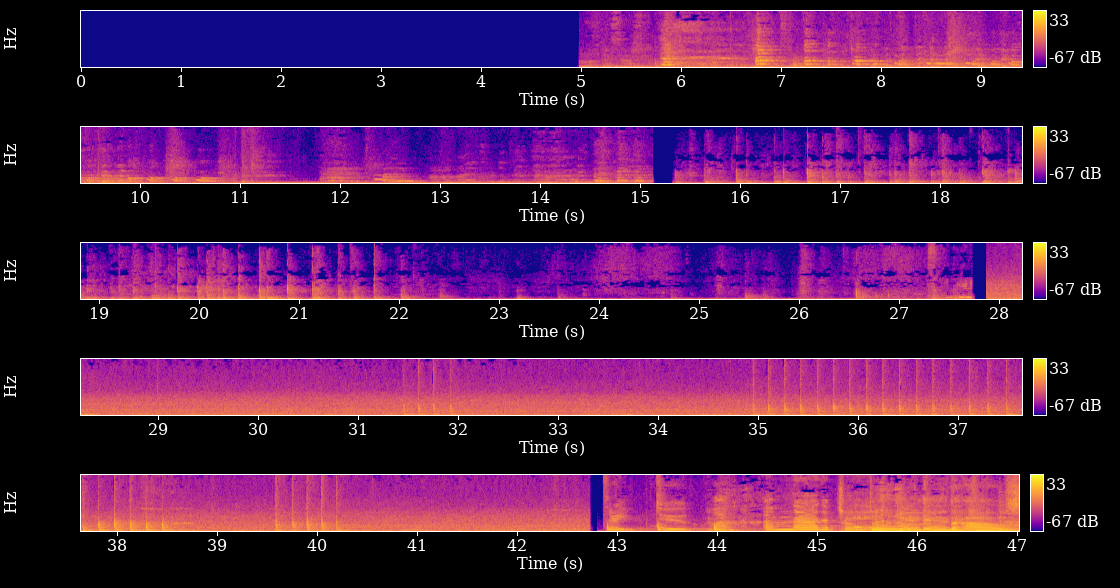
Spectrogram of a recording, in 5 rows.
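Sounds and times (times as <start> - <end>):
booted paws tapping on floor: 15.4 - 23.8.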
